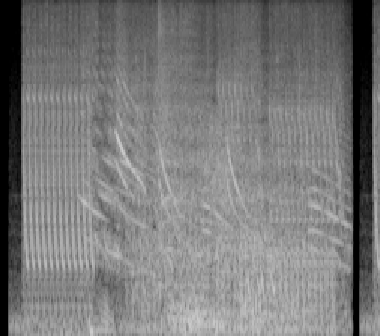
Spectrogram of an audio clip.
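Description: Laser blasters fire rapid zapping shots.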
